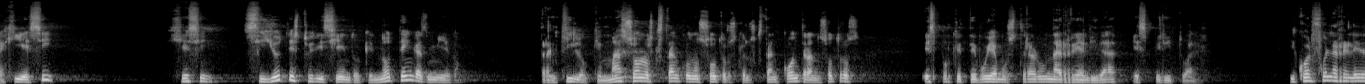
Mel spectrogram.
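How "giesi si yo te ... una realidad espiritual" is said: softer, gentle and unhurried; quiet the servant's fear kindly; calm reassurance. Retold or imitated. Eliseo soothing the frightened Giesi, soft and gentle. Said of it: "la tranquilidad del profeta Eliseo".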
